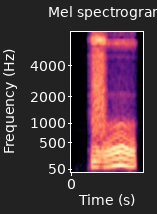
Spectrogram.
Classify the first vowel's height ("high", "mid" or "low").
high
